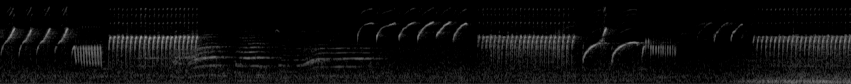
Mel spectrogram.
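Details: Softer, varied song of a white canary mixing quick upslurred whistles, short buzzy rolls, a low descending run and several bursts of high rapid trilling.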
